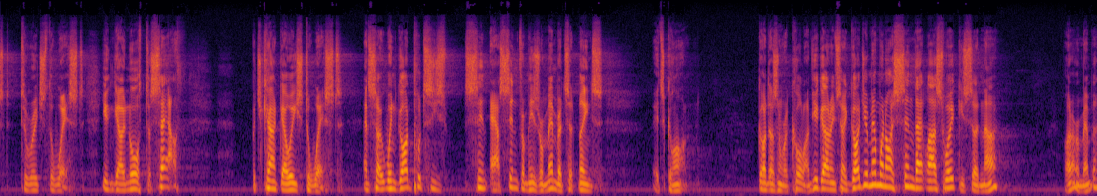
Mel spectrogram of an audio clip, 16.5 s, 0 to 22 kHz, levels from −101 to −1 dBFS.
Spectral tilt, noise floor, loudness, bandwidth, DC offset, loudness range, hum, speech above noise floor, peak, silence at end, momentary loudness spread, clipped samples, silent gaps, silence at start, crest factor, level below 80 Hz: -3.5 dB/octave; -61 dBFS; -26 LUFS; 16 kHz; under 0.1%; 6 LU; none; 34 dB; -10 dBFS; 0 s; 11 LU; under 0.1%; none; 0 s; 20 dB; -72 dBFS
